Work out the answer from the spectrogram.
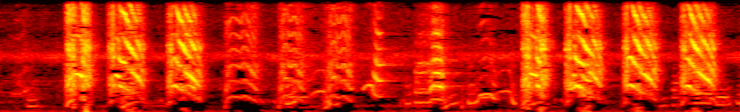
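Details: Parrots heard in nature: a fast, steady run of harsh screeching squawks, roughly four per second, with short hooked notes between the louder bursts, and a faint high whine behind.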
